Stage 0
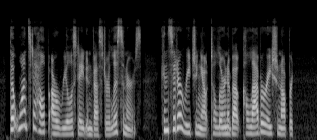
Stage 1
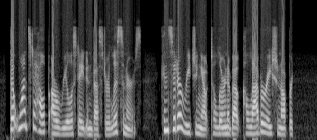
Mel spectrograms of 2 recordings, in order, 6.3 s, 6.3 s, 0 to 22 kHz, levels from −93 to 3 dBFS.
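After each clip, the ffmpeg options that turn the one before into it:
ffmpeg -i in.wav -filter_complex "[0:a]asplit=2[link_01][link_02];[link_02]aeval=exprs='(mod(3.55*val(0)+1,2)-1)/3.55':channel_layout=same,volume=-6dB[link_03];[link_01][link_03]amix=inputs=2:normalize=0,acrusher=bits=8:mode=log:mix=0:aa=0.000001,volume=2.5dB" out.wav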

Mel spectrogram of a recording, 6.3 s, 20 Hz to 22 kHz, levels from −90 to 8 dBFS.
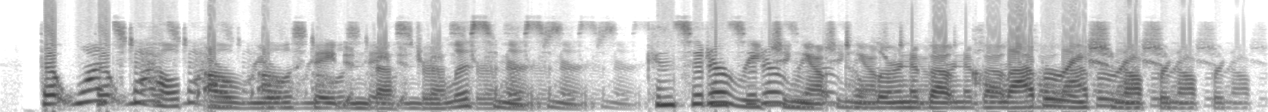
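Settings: ffmpeg -i in.wav -af "aecho=1:1:269|538|807|1076:0.501|0.14|0.0393|0.011,volume=-7.5dB" out.wav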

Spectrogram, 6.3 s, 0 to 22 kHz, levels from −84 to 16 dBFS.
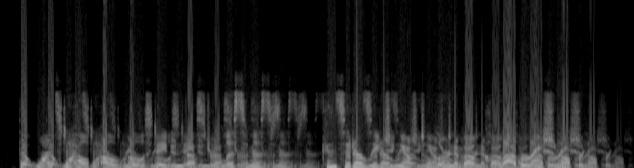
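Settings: ffmpeg -i in.wav -af "highshelf=frequency=10000:gain=-9,dynaudnorm=framelen=110:gausssize=9:maxgain=7dB,volume=-8.5dB" out.wav

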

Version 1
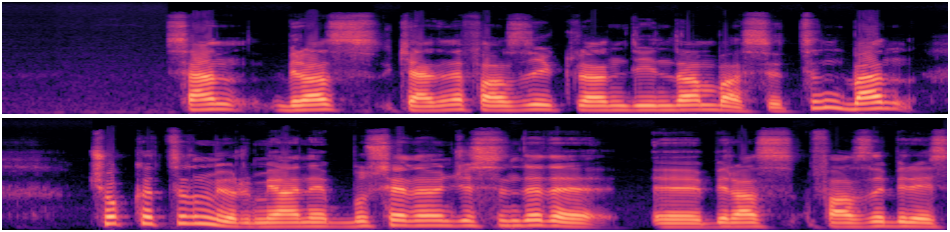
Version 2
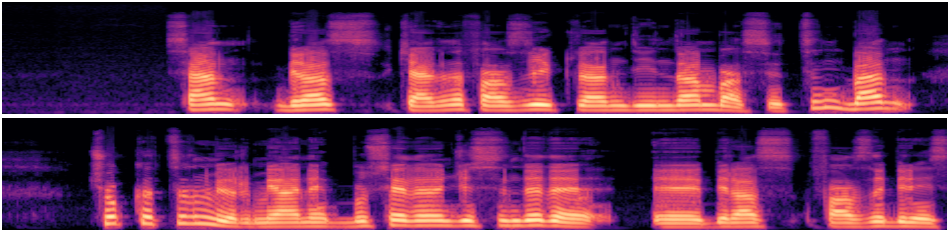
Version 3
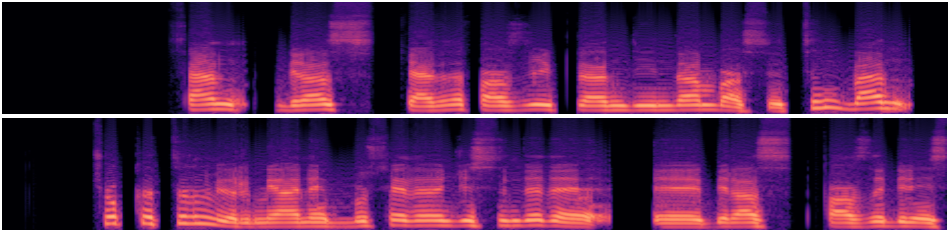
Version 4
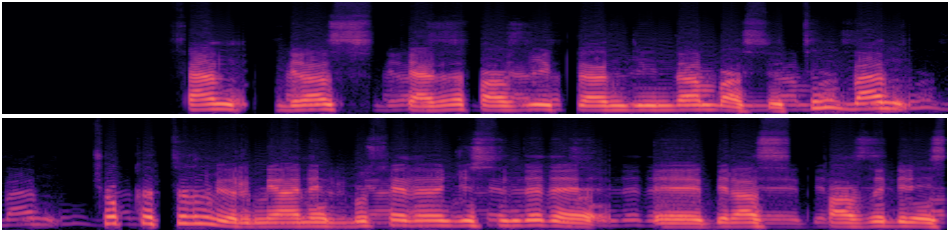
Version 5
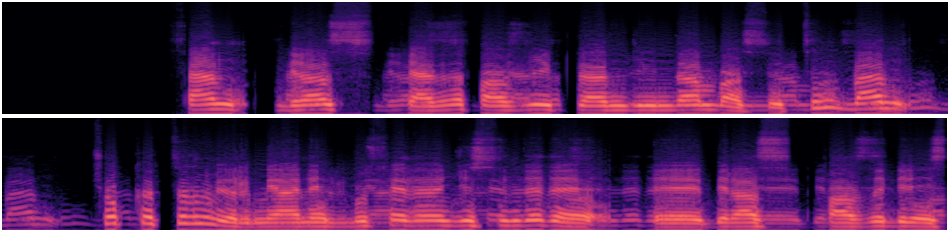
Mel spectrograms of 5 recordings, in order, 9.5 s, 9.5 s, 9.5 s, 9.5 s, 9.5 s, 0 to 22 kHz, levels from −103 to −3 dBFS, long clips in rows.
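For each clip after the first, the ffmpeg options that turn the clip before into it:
ffmpeg -i in.wav -af "afwtdn=0.0282,equalizer=frequency=350:width_type=o:width=0.25:gain=9,volume=7.5dB" out.wav
ffmpeg -i in.wav -af "areverse,acompressor=threshold=-22dB:ratio=8,areverse,aeval=exprs='sgn(val(0))*max(abs(val(0))-0.00224,0)':channel_layout=same" out.wav
ffmpeg -i in.wav -af "aecho=1:1:485|970:0.158|0.0349,volume=-8.5dB" out.wav
ffmpeg -i in.wav -af "aeval=exprs='if(lt(val(0),0),0.708*val(0),val(0))':channel_layout=same,volume=1dB" out.wav

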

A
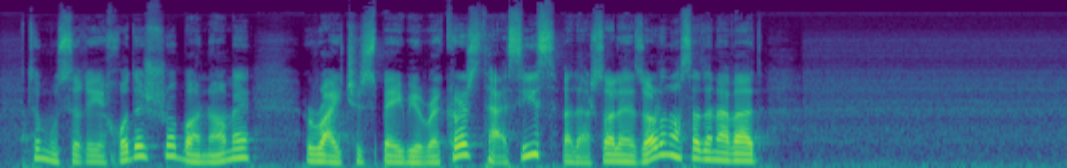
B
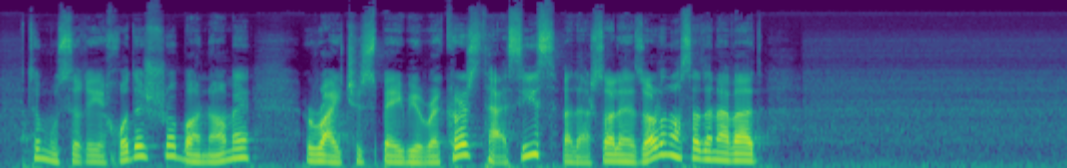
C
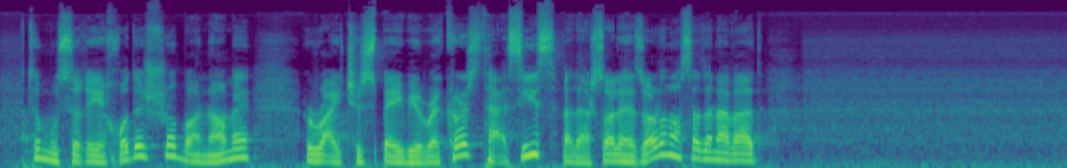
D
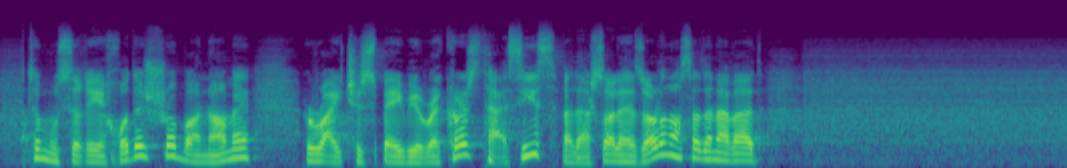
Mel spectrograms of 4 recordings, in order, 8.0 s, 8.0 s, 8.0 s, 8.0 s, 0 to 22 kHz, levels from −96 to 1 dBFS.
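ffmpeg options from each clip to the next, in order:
ffmpeg -i in.wav -af "equalizer=frequency=1100:width_type=o:width=0.56:gain=4,volume=4dB" out.wav
ffmpeg -i in.wav -af "alimiter=limit=-12dB:level=0:latency=1:release=193" out.wav
ffmpeg -i in.wav -af "highpass=170,equalizer=frequency=240:width_type=q:width=4:gain=-5,equalizer=frequency=1200:width_type=q:width=4:gain=7,equalizer=frequency=2500:width_type=q:width=4:gain=3,lowpass=frequency=5900:width=0.5412,lowpass=frequency=5900:width=1.3066,volume=2.5dB" out.wav

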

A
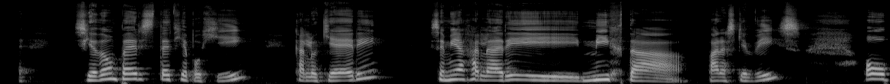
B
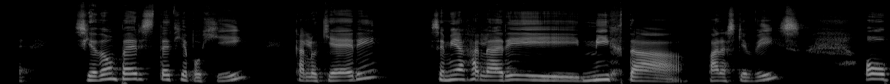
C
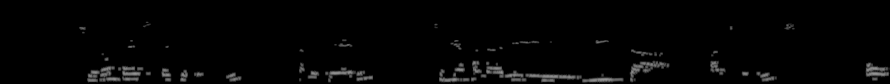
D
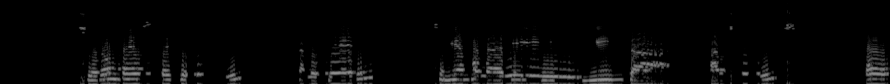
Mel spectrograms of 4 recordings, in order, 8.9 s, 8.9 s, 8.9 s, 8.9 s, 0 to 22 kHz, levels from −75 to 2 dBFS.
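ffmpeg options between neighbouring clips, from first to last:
ffmpeg -i in.wav -af "lowshelf=frequency=450:gain=-4,volume=-7dB" out.wav
ffmpeg -i in.wav -filter_complex "[0:a]asplit=2[link_01][link_02];[link_02]acompressor=threshold=-42dB:ratio=6,volume=0dB[link_03];[link_01][link_03]amix=inputs=2:normalize=0,aecho=1:1:32.07|137:0.447|0.398,afftfilt=real='re*gte(hypot(re,im),0.126)':imag='im*gte(hypot(re,im),0.126)':win_size=1024:overlap=0.75,volume=-4dB" out.wav
ffmpeg -i in.wav -af "aeval=exprs='(tanh(44.7*val(0)+0.35)-tanh(0.35))/44.7':channel_layout=same,volume=3dB" out.wav

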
